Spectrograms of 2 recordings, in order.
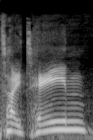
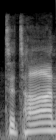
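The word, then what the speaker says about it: Titane: raw yeah raw and Titan tatan I've heard it pronounced both ways that oh so good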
